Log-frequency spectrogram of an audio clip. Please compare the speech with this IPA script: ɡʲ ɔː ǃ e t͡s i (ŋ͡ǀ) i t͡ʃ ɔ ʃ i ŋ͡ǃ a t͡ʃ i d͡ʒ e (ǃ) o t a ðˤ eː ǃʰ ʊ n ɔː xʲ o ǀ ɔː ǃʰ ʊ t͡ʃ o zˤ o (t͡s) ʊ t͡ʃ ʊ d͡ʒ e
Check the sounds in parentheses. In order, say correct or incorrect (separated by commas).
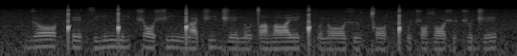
incorrect, incorrect, incorrect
